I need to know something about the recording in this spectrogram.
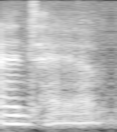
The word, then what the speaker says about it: Anthea: It's Antea. The H is silent.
